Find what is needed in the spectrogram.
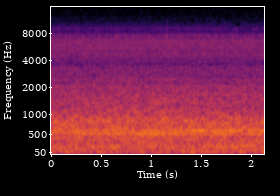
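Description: Steady low background rumble with a faint steady hum, unchanging throughout.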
